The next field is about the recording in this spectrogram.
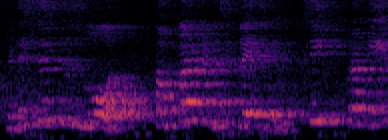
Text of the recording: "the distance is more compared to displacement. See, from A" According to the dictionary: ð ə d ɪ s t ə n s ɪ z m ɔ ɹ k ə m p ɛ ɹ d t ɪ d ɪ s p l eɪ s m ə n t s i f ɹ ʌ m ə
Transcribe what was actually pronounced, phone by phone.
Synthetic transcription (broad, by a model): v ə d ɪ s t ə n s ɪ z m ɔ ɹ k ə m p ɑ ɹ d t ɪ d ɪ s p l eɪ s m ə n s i p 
